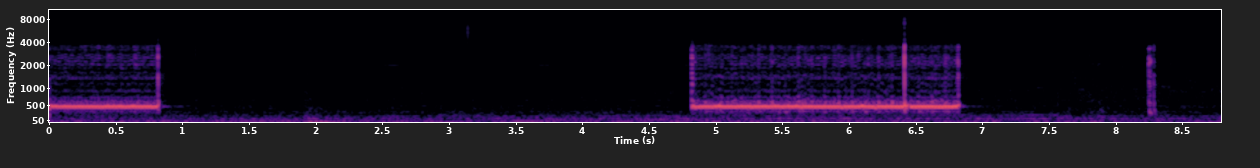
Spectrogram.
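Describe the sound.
Ringback tone of an outgoing phone call: two steady, fairly quiet tones, each lasting about a second or two, separated by several seconds of faint hiss, then a brief click at the end.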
